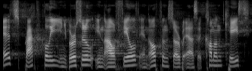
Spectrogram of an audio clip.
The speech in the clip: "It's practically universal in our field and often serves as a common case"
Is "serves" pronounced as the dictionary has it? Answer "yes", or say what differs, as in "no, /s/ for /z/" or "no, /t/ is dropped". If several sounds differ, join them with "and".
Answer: no, /z/ is dropped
